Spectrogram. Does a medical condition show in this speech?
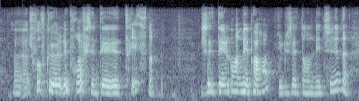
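Yes: dystonia and multiple sclerosis.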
